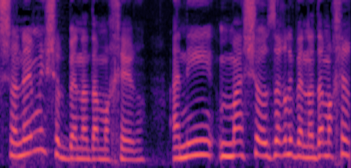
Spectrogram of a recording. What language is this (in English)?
Hebrew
